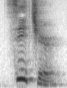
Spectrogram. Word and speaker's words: teacher: Teacher.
